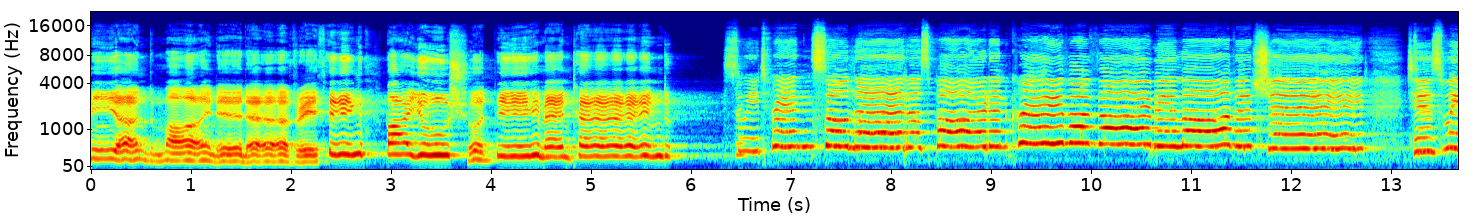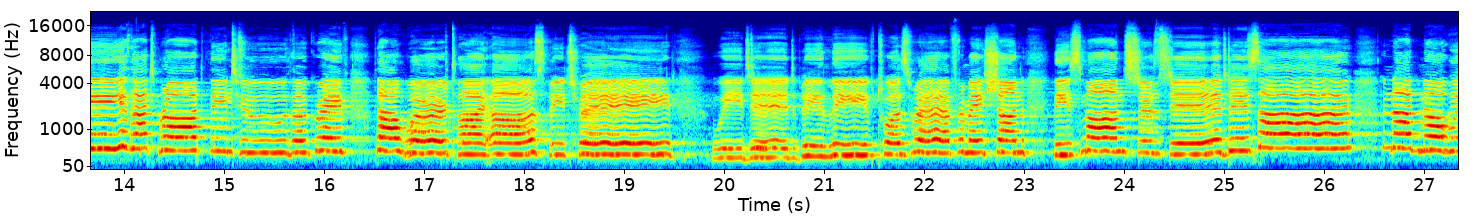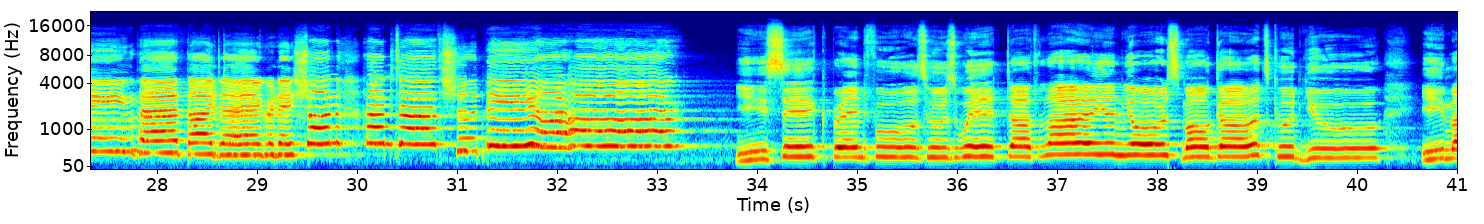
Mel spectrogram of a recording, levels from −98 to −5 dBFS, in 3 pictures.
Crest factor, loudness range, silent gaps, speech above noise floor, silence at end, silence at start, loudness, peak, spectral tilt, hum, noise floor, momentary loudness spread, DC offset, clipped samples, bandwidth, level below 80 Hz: 16 dB; 5 LU; none; 29 dB; 0 s; 0 s; -15 LUFS; 0 dBFS; -3 dB/octave; none; -44 dBFS; 10 LU; under 0.1%; under 0.1%; 16 kHz; -78 dBFS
